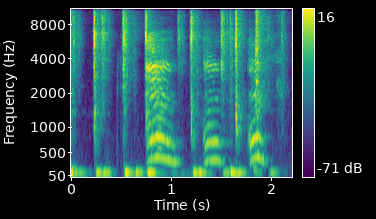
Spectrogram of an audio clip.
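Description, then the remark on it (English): Fast, forceful clacking on a computer keyboard in rapid bursts, loud, with a high, strained voice yelling over the typing. “Kids beating up your keyboard.”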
